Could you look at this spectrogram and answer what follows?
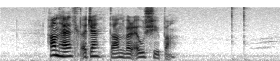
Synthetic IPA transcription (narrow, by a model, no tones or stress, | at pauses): hanɦɛl̥t̪a̰ːd͡ʒɛn̥t̪anʋæɹʔœ̰wʃiːpa̰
